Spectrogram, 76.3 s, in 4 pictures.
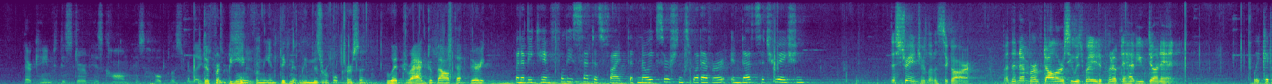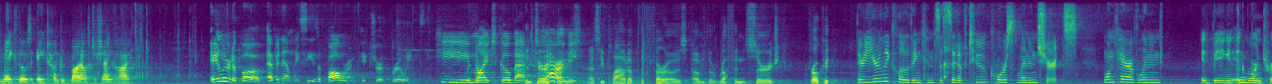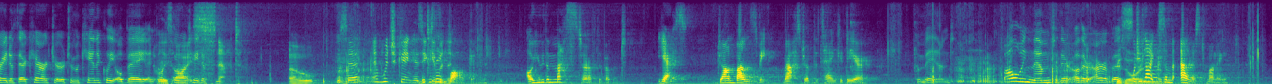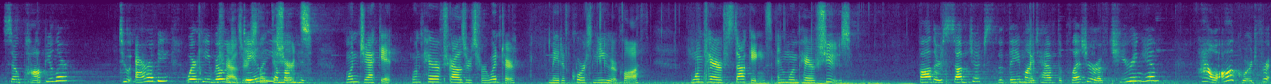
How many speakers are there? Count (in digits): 10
